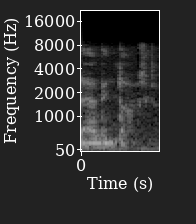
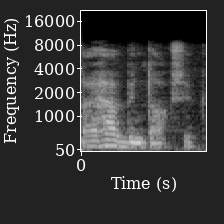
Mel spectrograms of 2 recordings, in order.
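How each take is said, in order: First: Hushed, unvoiced confession of "toxic"; soft whispered admission, much softer. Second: Said in the usual way. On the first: Real, not acted. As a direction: whisper it like a secret.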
